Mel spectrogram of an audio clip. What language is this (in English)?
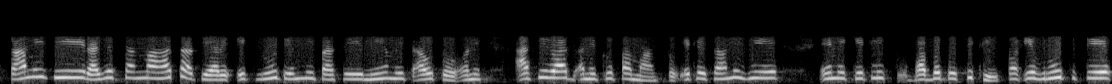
Gujarati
